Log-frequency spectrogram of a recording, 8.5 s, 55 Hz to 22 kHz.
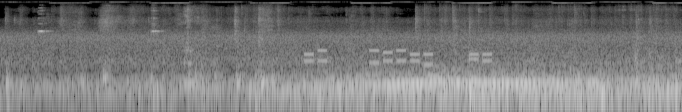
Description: DTMF, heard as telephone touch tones, dialled by machine, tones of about 120 ms, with radio hiss and the noise inside a bus. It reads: 79 68971 *7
